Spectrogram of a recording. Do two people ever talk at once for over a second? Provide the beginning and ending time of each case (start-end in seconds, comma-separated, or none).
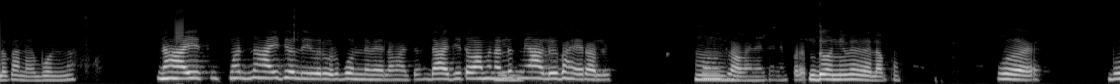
none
